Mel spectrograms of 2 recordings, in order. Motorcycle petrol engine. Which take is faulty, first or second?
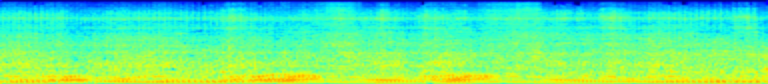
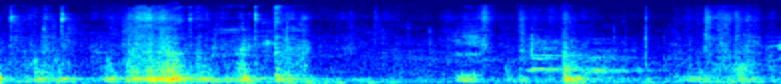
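second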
